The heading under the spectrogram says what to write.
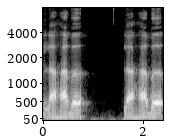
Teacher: من اللہب وقفاً با پہ جو قلقلہ ہے خوب واضح کریں گے, ٹھیک ہے. لہب لہب با پہ قلقلہ کریں گے, با کی آواز آئے گی بعد میں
